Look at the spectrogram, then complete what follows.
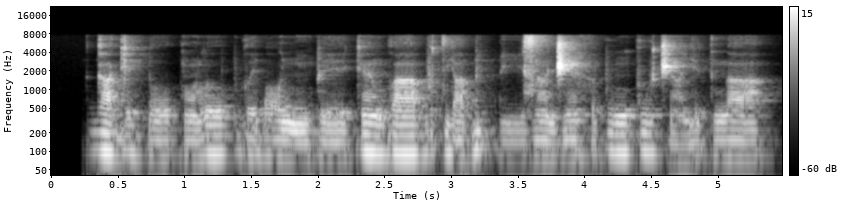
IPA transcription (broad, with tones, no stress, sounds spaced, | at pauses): ɡ a˦˨ ɡ e˨˦ k͡p oː˨ k ɔ̃˨ l oː˦ p ɡʷ e˦˨ ɓ ɔ˧ ɲ ĩ˨ p eː˧ k ɛ̃˧ ɡʷ aː˧ b o˦ t j a˧ ɓ i˦ k͡p iː˨ z ã˧ d͡ʒ ɛ̃˧ h ə˧ p u˦ ŋ k u˦ t͡ʃ ã˨ j e˧ k n a˦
